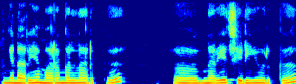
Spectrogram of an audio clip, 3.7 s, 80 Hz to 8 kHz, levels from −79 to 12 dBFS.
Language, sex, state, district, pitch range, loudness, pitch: Tamil, female, Tamil Nadu, Nilgiris, 225-250 Hz, -13 LUFS, 235 Hz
